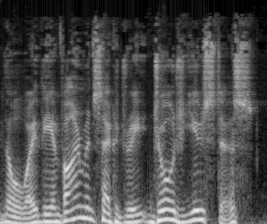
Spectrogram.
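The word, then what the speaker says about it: Eustice: the environment secretary George Eustace which rhymes with useless I'm just saying that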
